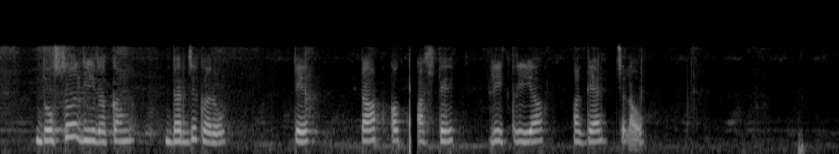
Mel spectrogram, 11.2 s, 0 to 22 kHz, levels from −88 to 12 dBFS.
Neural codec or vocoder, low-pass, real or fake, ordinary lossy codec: codec, 16 kHz in and 24 kHz out, 1.1 kbps, FireRedTTS-2 codec; 7.2 kHz; fake; Opus, 32 kbps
